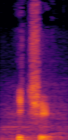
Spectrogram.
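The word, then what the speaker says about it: いち: like this it's called ichi ichi i is like an e sound so ii chi chi e so beachy there - there's two lines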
